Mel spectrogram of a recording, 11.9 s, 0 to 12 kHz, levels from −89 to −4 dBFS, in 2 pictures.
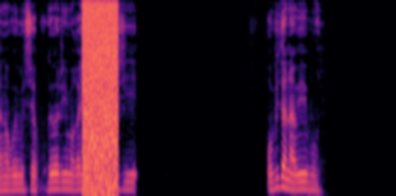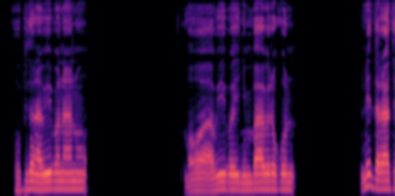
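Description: At 1.23–1.77 s, after "poimit usa pokibari", file tags played as audio: compressed picture bytes read as samples give very loud white noise, a hard-edged block across the spectrogram.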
